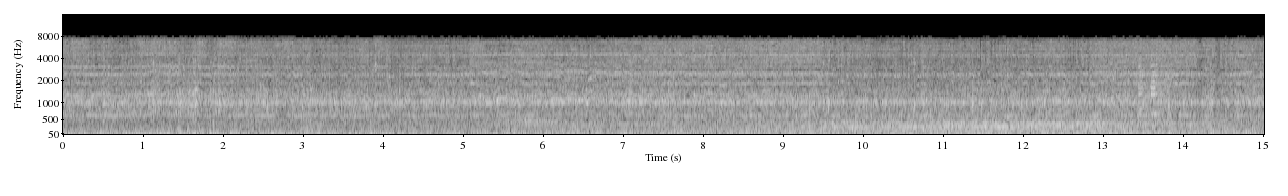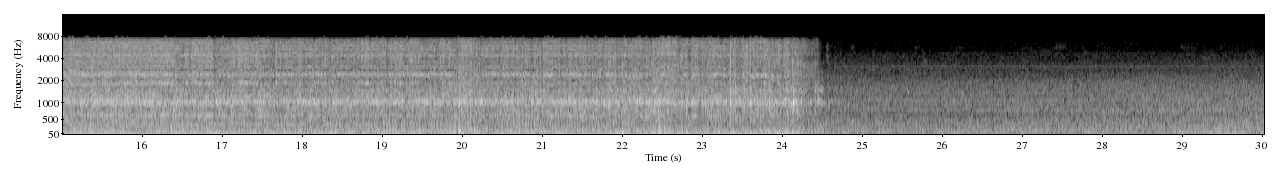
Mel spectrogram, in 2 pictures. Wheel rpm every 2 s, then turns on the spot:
160, 160, 160, 160, 160, 160, 160, 160, 160, 160, 160, 160, 40, 0, 0.
none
